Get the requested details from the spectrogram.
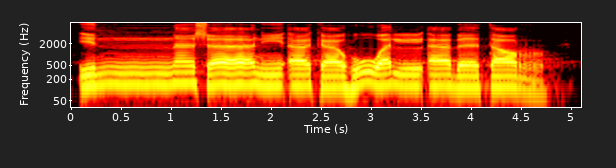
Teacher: Tar, betul-betul dia tipis, ta, bukan to.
